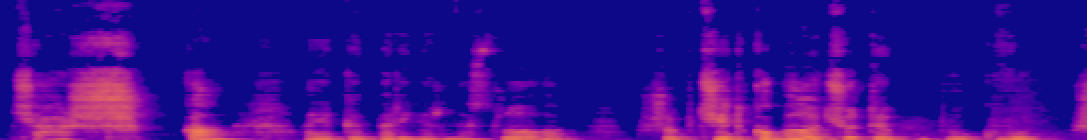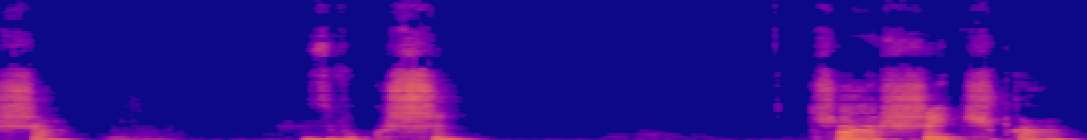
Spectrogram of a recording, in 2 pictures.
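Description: A woman teaching young children in a video lesson, in a slightly husky voice. She speaks unhurriedly and draws out each example word so every sound is heard. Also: lowish voice, big pitch swings. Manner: slow, drawn-out pronunciation of example words. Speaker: primary school teacher.

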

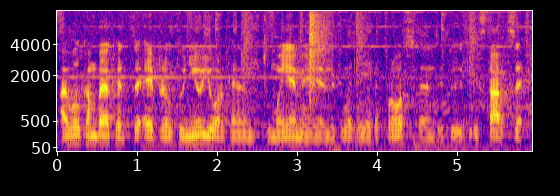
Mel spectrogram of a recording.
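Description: Earnest low-voiced boxing coach. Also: male voice, steady tone, soft background music, rough recording. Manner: halting, searching for words, earnest. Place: open-air boxing gym.

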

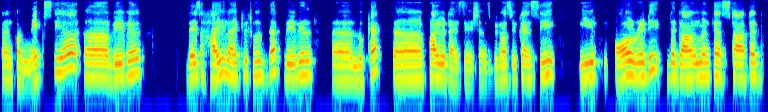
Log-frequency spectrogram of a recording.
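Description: A man with a Sri Lankan English accent, an analyst on a video call panel, speaking haltingly with many filler sounds. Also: fairly high pitch, mellow, no echo. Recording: muffled video call audio.

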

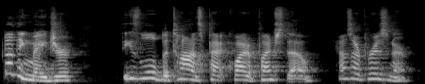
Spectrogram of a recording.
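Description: A woman voicing a huge, calm, menacing male bodyguard who speaks in clipped, commanding, dry sentences. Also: medium pitch, normal speed, voice pushed up.

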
